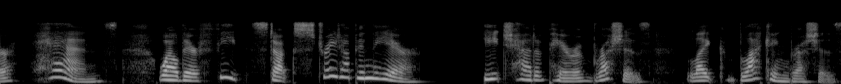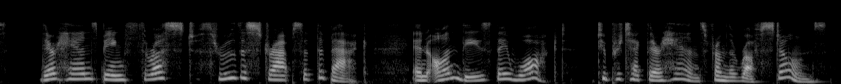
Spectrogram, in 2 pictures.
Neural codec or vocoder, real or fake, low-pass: none; real; 7.2 kHz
